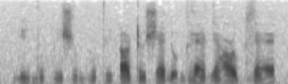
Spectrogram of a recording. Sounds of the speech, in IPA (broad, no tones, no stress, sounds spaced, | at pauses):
ɗ i ɡ w u p i ʃ ɯ bʱ u t̪ i ʔ ɑ ʈ ɯ ʃ æ ɗ o ɡʱ æ ɡ æ ʕ u p z æ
